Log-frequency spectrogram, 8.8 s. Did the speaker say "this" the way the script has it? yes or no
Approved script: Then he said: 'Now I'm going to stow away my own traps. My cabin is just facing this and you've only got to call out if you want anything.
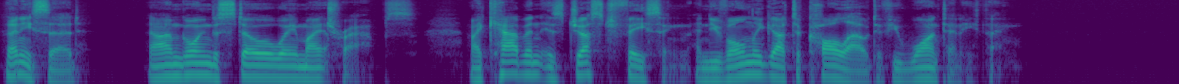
no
